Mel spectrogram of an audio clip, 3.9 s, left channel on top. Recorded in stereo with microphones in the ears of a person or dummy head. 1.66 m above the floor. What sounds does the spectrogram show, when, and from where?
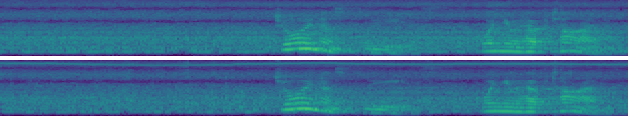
1.7 s a man speaking: 5° left (ahead or behind), 2.5 m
